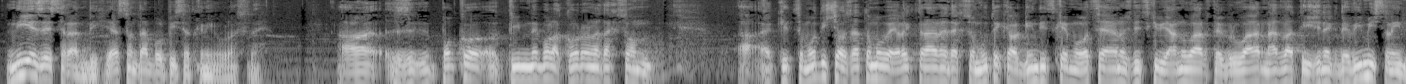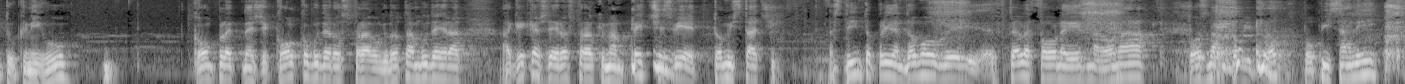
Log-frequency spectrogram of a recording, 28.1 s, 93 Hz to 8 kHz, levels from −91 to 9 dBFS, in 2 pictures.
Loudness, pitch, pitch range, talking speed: -14 LUFS, 115 Hz, 100-130 Hz, 160 wpm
